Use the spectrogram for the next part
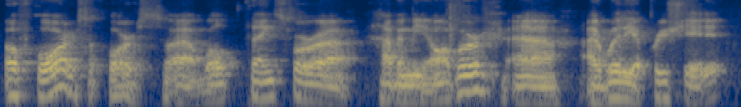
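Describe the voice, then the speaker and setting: A man's voice: mid-range voice, moderate pace, vocal fry, fairly bright tone. A man in his fifties from Venezuela, chatting enthusiastically as a guest about his love of music and gear. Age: 50s. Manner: enthusiastic, talkative storyteller. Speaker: interview guest, audio equipment seller. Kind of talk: casual interview chat. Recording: echoey room.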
